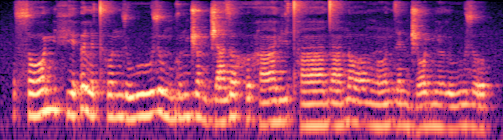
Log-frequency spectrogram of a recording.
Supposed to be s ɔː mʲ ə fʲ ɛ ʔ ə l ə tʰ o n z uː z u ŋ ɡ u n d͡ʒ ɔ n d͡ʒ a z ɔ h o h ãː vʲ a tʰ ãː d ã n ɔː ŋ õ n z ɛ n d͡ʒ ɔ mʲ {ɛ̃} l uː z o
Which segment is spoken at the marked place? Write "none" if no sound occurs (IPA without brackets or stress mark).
ɛ̃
